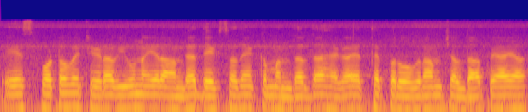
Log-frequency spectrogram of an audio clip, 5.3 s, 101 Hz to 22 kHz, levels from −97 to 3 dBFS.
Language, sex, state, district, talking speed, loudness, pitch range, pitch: Punjabi, male, Punjab, Kapurthala, 205 wpm, -16 LUFS, 115-120 Hz, 115 Hz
